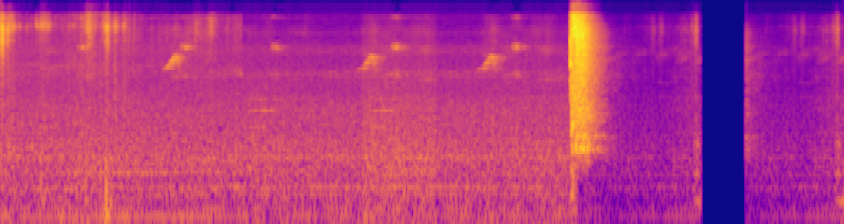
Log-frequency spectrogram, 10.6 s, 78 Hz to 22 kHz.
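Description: An NS100 air rifle fires once at a target at close range in a home shooting setup, a single sharp, loud crack followed by near silence, after several seconds of quiet background sounds.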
